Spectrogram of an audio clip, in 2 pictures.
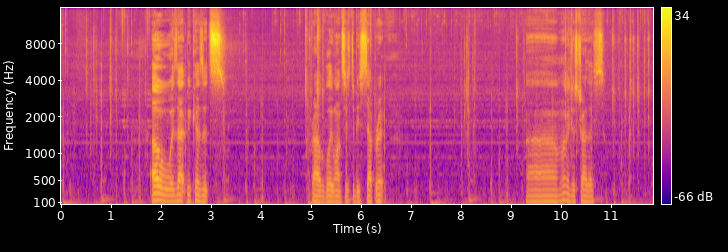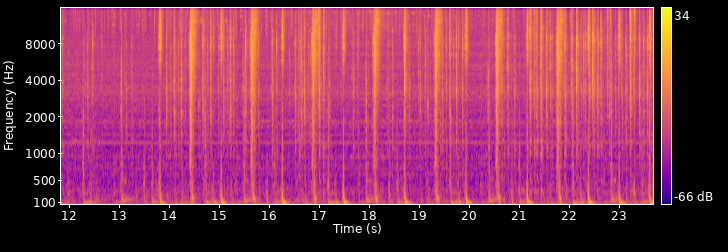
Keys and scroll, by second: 1.0 shift+super+Right, 4.9 BackSpace, 5.2 BackSpace, 8.1 shift+super+Right, 9.1 super+x, 10.2 Escape, 10.8-12.4 typing, 13.1 Down, 14.0 Right, 14.7 alt+Right, 14.9 alt+Right, 16.7 shift+super+Right, 17.0 BackSpace, 17.7 super+v, 18.7 Up, 19.1 Down, 19.5 alt+shift+Left, 19.6 alt+shift+Left, 20.4-23.1 typing, 23.3 Return, 23.4 Down, 23.6 Down.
